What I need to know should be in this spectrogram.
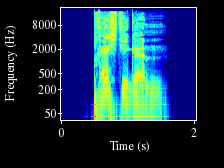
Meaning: strong dative masculine/neuter singular of prächtig
- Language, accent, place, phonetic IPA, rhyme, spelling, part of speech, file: German, Germany, Berlin, [ˈpʁɛçtɪɡəm], -ɛçtɪɡəm, prächtigem, adjective, De-prächtigem.ogg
